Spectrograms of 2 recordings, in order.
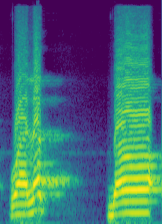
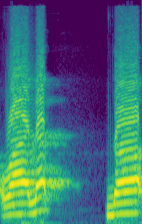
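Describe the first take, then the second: Both takes have the same delivery.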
